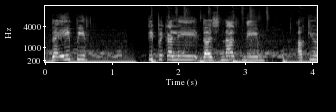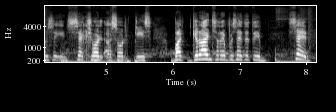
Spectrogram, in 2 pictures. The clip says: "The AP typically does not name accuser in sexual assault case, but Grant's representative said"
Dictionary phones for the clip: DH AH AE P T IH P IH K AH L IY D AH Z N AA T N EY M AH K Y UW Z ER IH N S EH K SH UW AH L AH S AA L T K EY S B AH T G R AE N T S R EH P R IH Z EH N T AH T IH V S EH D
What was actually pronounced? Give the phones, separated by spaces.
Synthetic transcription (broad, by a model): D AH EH P T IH P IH K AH L IY D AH S N AA T N EY M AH K Y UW S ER IH N S EH K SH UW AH L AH S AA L T K EY S B AH T G R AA N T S R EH P R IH S EH N T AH T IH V S EH D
